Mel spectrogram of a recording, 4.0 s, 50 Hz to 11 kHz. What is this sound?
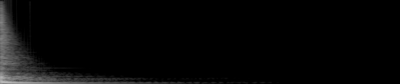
Dirty Tony's Tom 14'' 047
This is the Dirty Tony's Tom 14''. He recorded it at Johnny's studio, the only studio with a hole in the wall! It has been recorded with four mics, and this is the mix of all!
drumset, drum, heavy, raw, punk, realistic, 14x10, pack, tom, metal, 14, real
